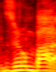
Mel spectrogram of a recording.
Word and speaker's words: Zumbado: That's how we pronounce it. Zumbado.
